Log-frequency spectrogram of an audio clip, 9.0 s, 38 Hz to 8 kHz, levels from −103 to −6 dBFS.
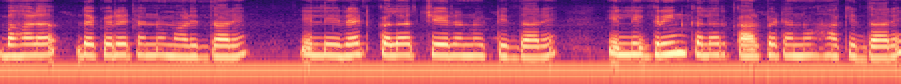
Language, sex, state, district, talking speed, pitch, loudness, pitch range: Kannada, female, Karnataka, Bijapur, 115 wpm, 235 Hz, -16 LUFS, 210-245 Hz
